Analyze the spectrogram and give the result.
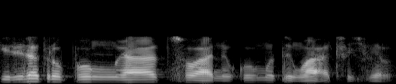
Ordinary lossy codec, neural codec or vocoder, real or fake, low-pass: none; none; real; 3.6 kHz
